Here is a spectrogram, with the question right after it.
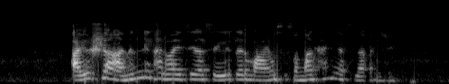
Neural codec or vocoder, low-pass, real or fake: codec, 24 kHz, 6 kbps, HILCodec; 7.2 kHz; fake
